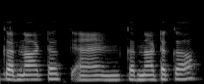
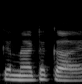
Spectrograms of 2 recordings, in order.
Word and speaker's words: Karnataka: visits to villages in Karnataka and Punjab. So, so we had this discussion about, how to pronounce the names and not stop at Karnatak, but say Karnataka as we do.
